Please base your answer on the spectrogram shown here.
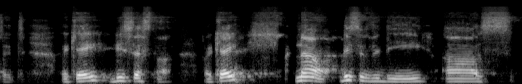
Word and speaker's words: Bicester: This is a cybersecurity analyst Bicester. That's, I'm pretty sure that's how they pronounce it. Okay, Bicester.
